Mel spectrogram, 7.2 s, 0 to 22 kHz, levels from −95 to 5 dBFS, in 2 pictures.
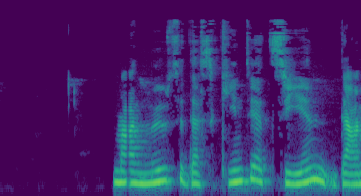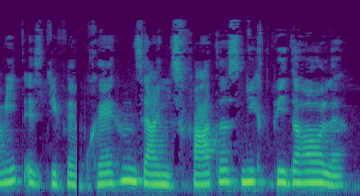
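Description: Two short dropouts from AAC frame loss with muting: around 1.25 to 1.31 s, just before "müsse das", and 4.36 to 4.42 s, right after "erziehen damit es die". Each fits one lost frame of about 43 ms. The decoder zeroes it, so the speech fades out and back in, leaving a soft gap.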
